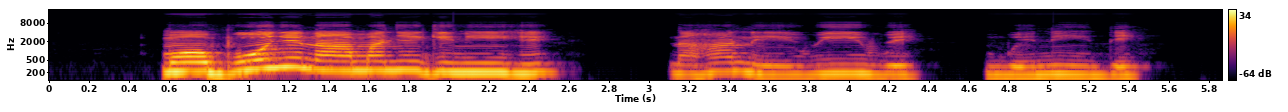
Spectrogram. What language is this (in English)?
Igbo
